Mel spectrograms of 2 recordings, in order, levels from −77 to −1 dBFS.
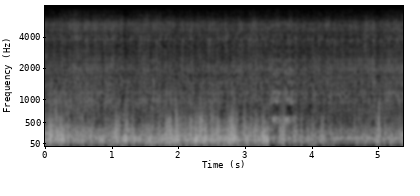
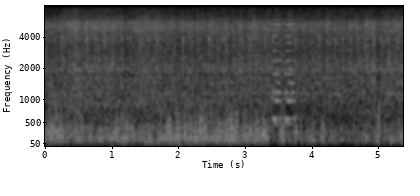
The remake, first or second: first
